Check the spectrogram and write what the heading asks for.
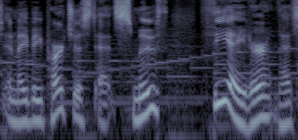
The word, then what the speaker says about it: Smoot: may be purchased at smooth theater that's spelled with a re dot com smooth it's s-m-o-o-t-h no it's smoot not smooth it's smoot s-m-o-o-t smoot theater i don't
